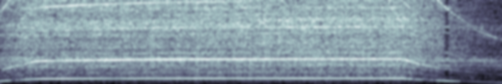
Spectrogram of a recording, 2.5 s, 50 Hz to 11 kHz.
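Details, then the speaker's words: Samsung Jet 90 pet vacuum, about three years old, smaller nozzle: spins up to a loud steady high whine and winds down smoothly; noisy but working normally, unlike the faulty larger turbo brush. "You can hear it, it's noisy, but it works fine."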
